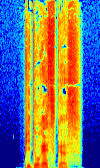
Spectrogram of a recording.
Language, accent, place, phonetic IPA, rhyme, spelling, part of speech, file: German, Germany, Berlin, [ˌpɪtoˈʁɛskəs], -ɛskəs, pittoreskes, adjective, De-pittoreskes.ogg
- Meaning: strong/mixed nominative/accusative neuter singular of pittoresk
